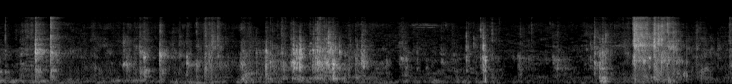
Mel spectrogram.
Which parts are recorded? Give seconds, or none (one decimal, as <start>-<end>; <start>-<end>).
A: 0.0-0.6; 2.7-6.2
